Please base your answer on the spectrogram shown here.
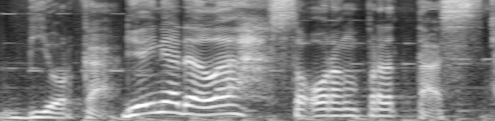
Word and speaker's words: Bjorka: hai hai Hai senyum nama biarkan tulisannya bhejo RK Ya seperti tulisan nama anaknya Agus Ringgo ini mana Kalau dibacanya bukan Bejo RKA tapi biarkan dia ini adalah seorang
